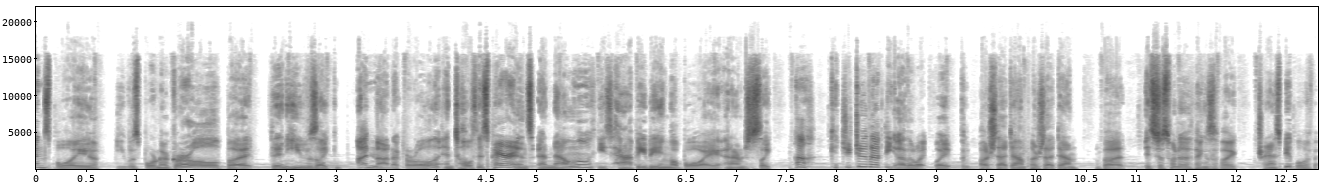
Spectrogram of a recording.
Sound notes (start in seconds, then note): none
